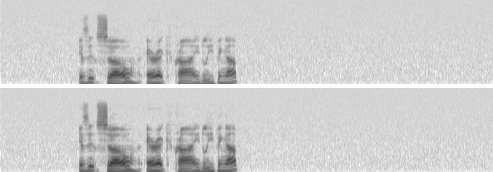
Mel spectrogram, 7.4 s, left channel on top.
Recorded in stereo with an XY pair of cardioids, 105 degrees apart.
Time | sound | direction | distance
1.2 | a man speaking | 40° right | ?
